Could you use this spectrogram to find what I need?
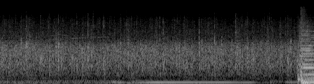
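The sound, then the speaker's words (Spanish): Audience applause after a live music performance with guitar and vocals, dense steady clapping that holds at an even level throughout. “Y un aplauso para Laura Marcé en voz, de acá de Rosario.”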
